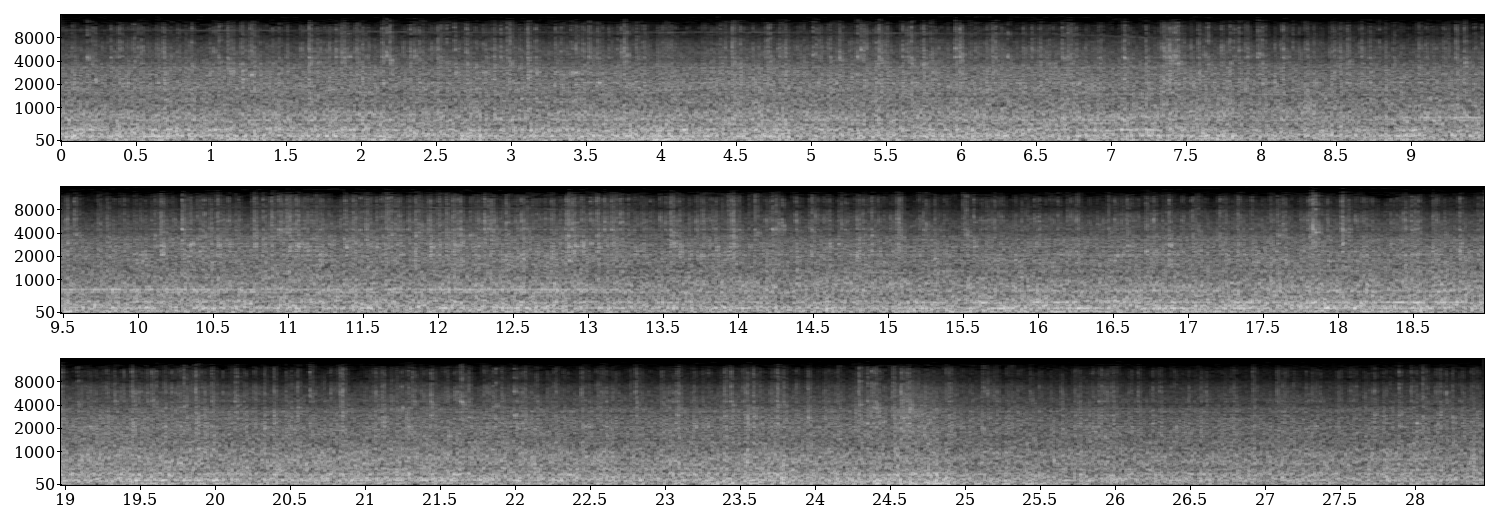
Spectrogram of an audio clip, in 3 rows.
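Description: Scania L94UB bus engine and road noise heard from inside the cabin of the moving Wright Solar bus: a steady rumble with faint engine tones that rise in and fade out as it drives.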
